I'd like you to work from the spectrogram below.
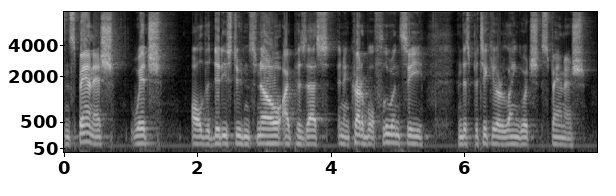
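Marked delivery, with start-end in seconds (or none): none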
